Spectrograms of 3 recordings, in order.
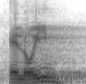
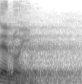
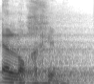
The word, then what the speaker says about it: Elohim: Elohim, no. No es Elohim, es Elohim. ¿Ok? Elohim.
